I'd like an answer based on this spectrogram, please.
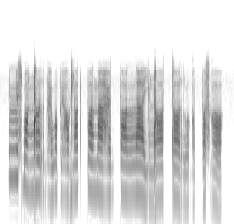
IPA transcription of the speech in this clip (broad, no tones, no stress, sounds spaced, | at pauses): lː ʏ s ɓ ɒː ŋ͡ǃ ɤː r bʱ œ w ɔ p ʏ ɦ ɔ ɡ j ɒː t pː ɒː l m aː ɦ œ d pː ɒː lː aː j ʏ ŋ͡ǃ ɒː tː ɒː r w o ɡ ɒ pː ɒ s ɡ ɒː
